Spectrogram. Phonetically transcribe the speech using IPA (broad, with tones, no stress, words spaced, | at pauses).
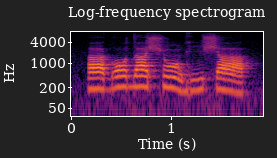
a˧ɡɔ˦da˦ ʃɔ̃˦˨ɡi˨˦ ʃa˦˨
